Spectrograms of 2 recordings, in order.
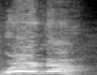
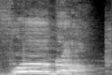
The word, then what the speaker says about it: Werner: will see do not sawarna do not save werner his name is Steve of Verna okay god damn last for them so damn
